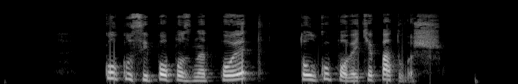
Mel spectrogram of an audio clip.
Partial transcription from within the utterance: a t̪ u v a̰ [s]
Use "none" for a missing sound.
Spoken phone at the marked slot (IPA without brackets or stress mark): ʃ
